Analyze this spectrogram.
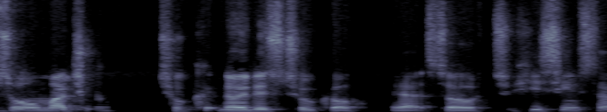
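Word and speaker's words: Tuchel: to have i mean uh what's his name tuko as uh his is how you pronounce his name seems to have two shoes so much no it is choco yeah so he seems to have all this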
